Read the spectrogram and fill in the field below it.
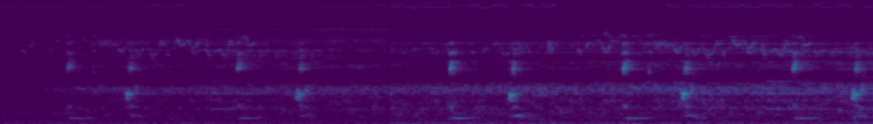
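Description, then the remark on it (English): A bittern marsh bird calls in a steady series of about a dozen short, knocking, drip-like pulses, evenly spaced, over a faint buzzing marsh background with insects or other birds. “This is what a bittern marsh bird sounds like.”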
